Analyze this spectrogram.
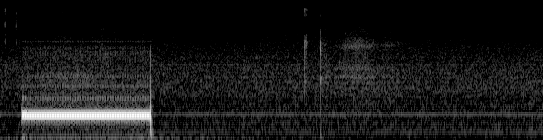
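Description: An outgoing phone call from a radio show to a guest ringing: a steady electronic ringback tone sounds for about a second, falls silent for several seconds, then starts again at the very end. No one speaks.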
